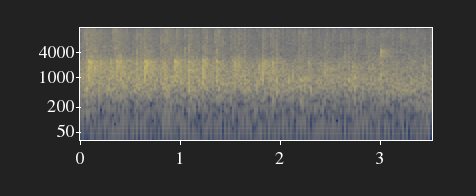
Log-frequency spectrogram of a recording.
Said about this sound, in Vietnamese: Nếu quý vị thấy là những việc làm lành đó đó là đáng thực hiện và nỗ lực có phương pháp, thì hãy dâng cao một tràng pháo tay thật lớn để cam kết.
